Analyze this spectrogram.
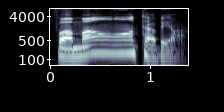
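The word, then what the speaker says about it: فمن تبع: This is how you pronounce it. Like you hide the Nun sound, you take sound in nose for a second or so, like Faman, and also you stretch a sound a little bit, and that is called Ghunna, like Faman Tabia.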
